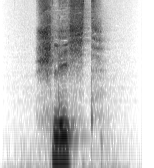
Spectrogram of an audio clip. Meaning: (adjective) plain, simple, artless, natural; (verb) second-person plural preterite of schleichen
- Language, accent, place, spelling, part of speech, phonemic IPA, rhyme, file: German, Germany, Berlin, schlicht, adjective / verb, /ʃlɪçt/, -ɪçt, De-schlicht.ogg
